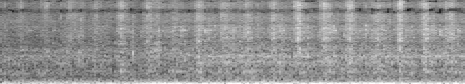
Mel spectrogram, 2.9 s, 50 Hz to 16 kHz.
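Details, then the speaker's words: 1978 Buick Electra just after a full carburetor overhaul that cleared heavy carbon, choke plate slightly cocked open: deep, uneven idle that lopes and sags every few beats and sounds laboring; owner suspects ignition isn't 100%. "Funny thing is, it sounds like it's laboring. Like the ignition just isn't 100%."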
